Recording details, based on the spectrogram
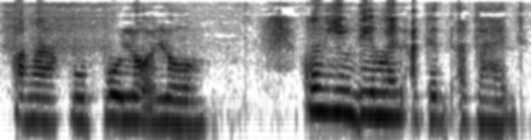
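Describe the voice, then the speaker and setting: A woman's voice: mid-range voice, measured pace, a little mellow, low-quality recording. An actress playing a humble, grateful young Filipino mother in a radio drama, shy and respectful. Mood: grateful, earnest. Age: young adult.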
